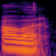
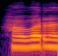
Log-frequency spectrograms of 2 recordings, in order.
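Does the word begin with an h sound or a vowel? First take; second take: vowel; h sound. First: The word begins directly with a vowel. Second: The word begins with an h sound. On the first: The speaker calls it right. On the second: The speaker calls it wrong.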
